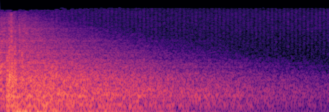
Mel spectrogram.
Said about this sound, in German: Und er schlug die Tür zu seinem Palast hinter sich zu, dass es nur so knallte.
